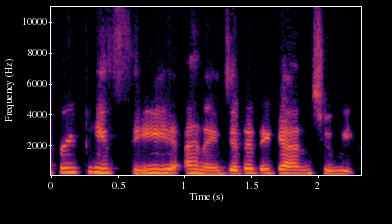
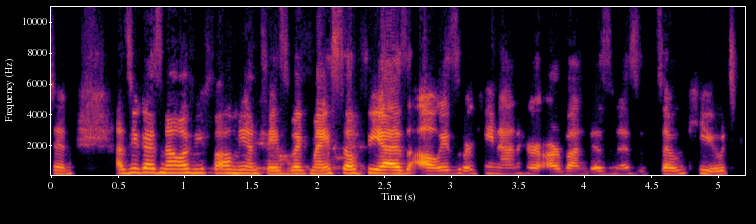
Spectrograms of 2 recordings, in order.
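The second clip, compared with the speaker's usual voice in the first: ordinary talk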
